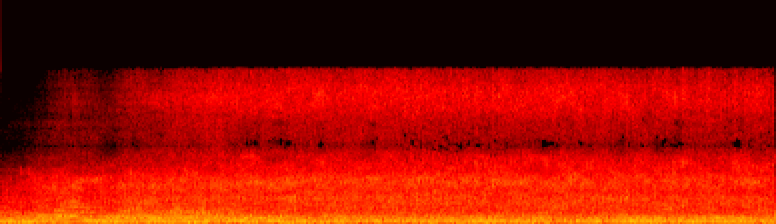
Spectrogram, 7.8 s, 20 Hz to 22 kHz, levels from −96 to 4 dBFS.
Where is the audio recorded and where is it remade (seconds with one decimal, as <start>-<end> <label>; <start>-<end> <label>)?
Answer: 0.0-4.0 remade; 4.0-5.0 recorded; 5.0-7.2 remade; 7.2-7.8 recorded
